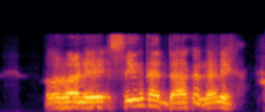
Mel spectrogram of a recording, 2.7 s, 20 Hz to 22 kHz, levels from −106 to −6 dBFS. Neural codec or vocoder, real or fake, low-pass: codec, 16 kHz, 1 kbps, FreqCodec, smaller model; fake; 7.2 kHz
